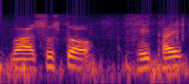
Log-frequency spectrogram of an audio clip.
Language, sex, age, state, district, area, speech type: Odia, male, 45-60, Odisha, Nabarangpur, rural, spontaneous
